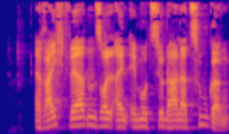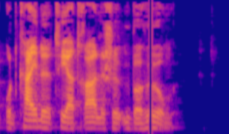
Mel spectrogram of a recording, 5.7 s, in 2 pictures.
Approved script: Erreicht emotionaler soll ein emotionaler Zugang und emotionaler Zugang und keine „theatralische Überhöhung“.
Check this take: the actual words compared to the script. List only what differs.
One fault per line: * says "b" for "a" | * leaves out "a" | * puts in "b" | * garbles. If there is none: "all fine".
* says "werden" for "emotionaler"
* leaves out "emotionaler Zugang und"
